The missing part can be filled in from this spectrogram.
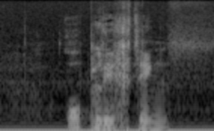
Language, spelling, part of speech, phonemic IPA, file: Dutch, oplichting, noun, /ˈɔplɪxtɪŋ/, Nl-oplichting.ogg
- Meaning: fraud, scam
